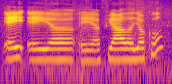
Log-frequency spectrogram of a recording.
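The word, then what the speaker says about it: Eyjafjallajökull: Queen of pronunciation. You just declared yourself that. So. Yeah. Let's see. A Fiala Yoku.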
